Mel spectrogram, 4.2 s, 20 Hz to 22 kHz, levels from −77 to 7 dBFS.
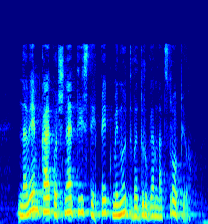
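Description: From start to finish the speech sounds dull and smeared, with a watery, fizzy edge on sibilants and nothing above 9.8 kHz. That's likely AAC compression, with the damage plainly audible, as you'd expect from a low bitrate around 32 kbps.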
